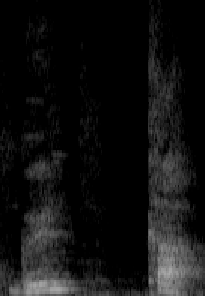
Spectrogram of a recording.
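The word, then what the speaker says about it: དགུན་ཁ: Ga, shabchu, gu, na, gun, ka.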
